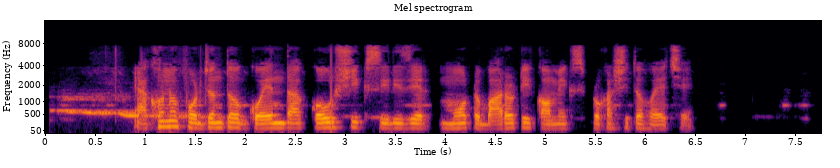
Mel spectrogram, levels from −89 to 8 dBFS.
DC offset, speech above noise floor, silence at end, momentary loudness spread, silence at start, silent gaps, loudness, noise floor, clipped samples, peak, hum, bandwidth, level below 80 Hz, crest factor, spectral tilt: under 0.1%; 28 dB; 0.15 s; 9 LU; 0.05 s; 6.52-6.70 s, 6.84-6.94 s; -18 LUFS; -45 dBFS; under 0.1%; 0 dBFS; none; 8 kHz; -54 dBFS; 18 dB; -5 dB/octave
